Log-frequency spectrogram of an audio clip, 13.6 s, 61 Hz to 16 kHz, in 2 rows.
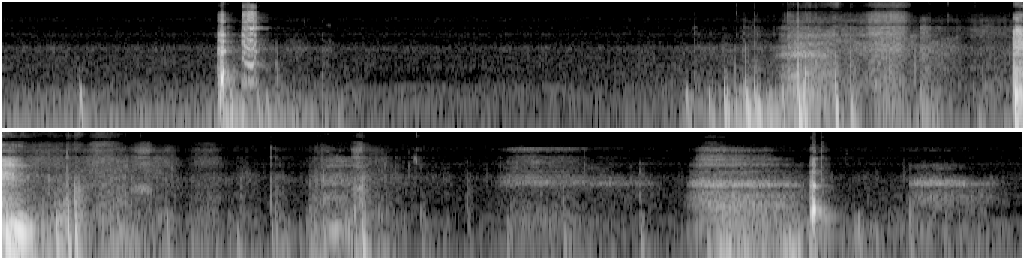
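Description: Repeated abrupt, sharp voiced gulps at irregular intervals, about 11 a minute, with breathing noise between; hiccups.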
